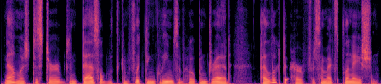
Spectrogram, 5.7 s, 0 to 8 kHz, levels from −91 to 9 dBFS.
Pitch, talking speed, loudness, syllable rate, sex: 110 Hz, 200 wpm, -19 LUFS, 5.4 syllables/s, male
